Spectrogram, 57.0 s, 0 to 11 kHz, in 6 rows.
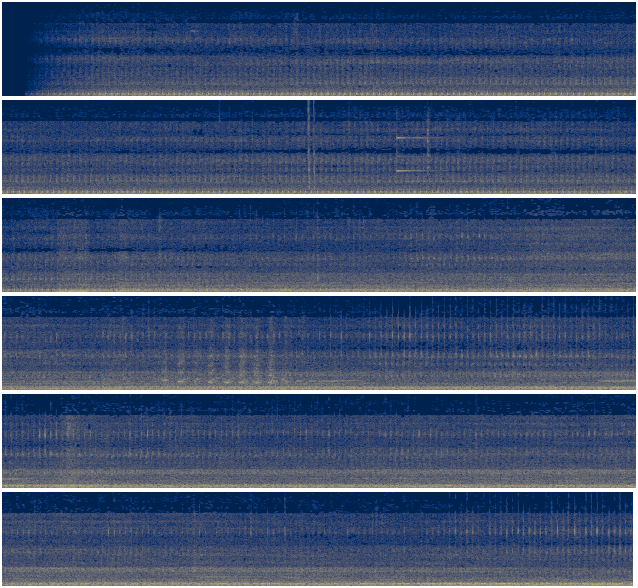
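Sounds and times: harvester engine chugging: 0.4 - 57.0.

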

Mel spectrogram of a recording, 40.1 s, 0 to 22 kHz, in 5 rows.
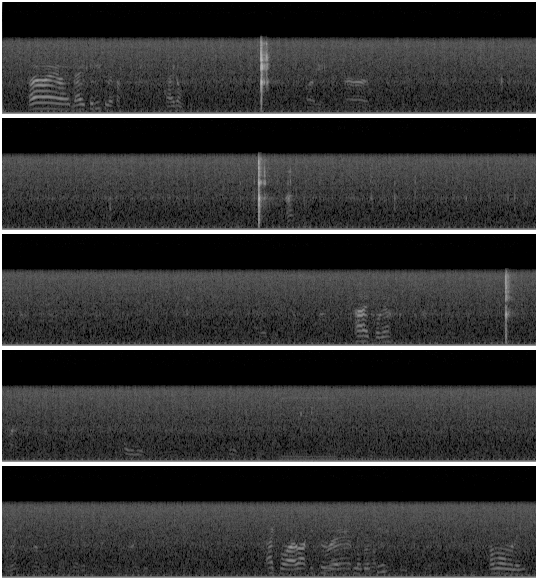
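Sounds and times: faint hiss: 0.0 - 40.0.

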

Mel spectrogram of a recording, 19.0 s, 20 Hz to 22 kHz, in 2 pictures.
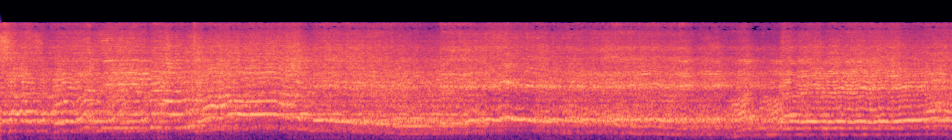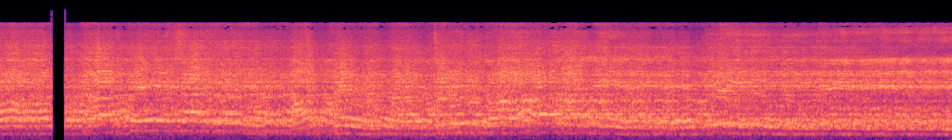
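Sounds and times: man chanting: 0.0 - 19.0.

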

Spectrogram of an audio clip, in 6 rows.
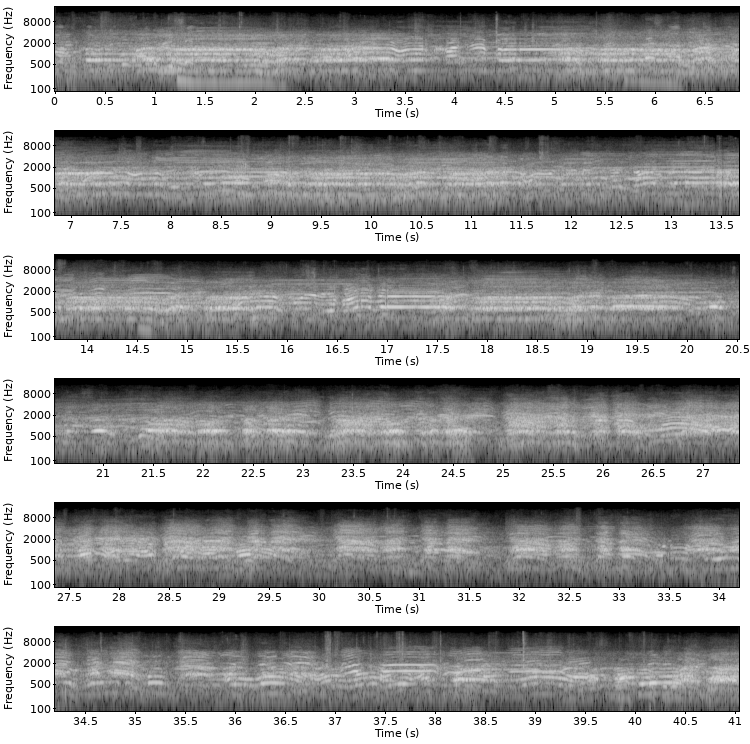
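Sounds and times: crowd of protesters shouting: 0.0 - 41.0.

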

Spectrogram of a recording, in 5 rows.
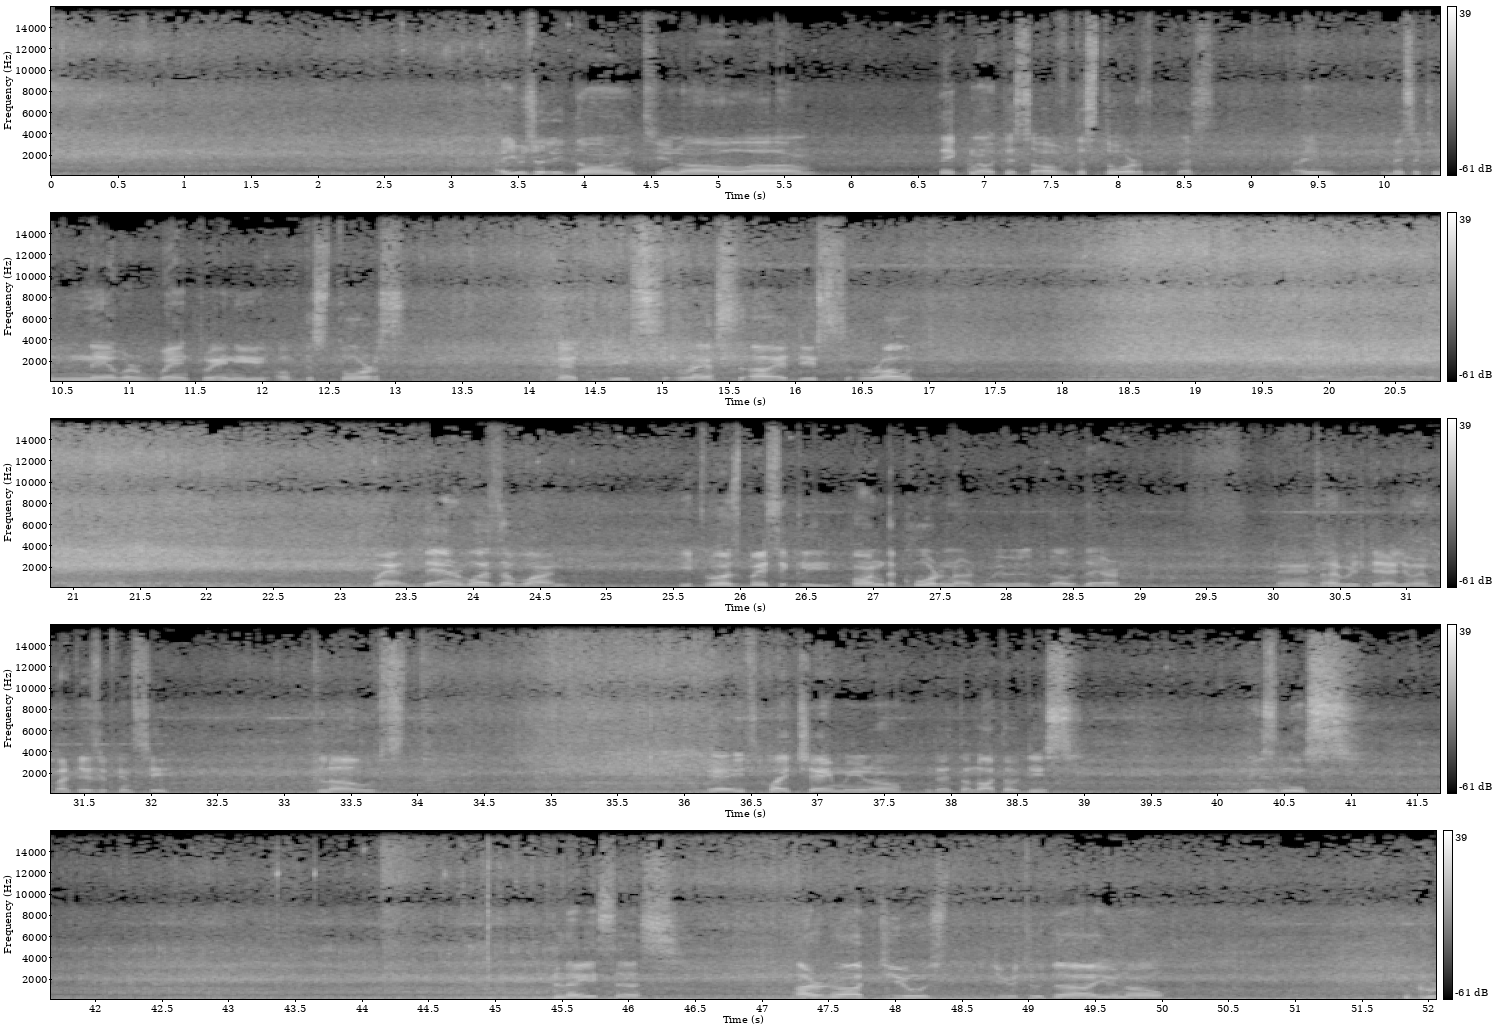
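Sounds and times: tyres hissing on wet road: 0.0 - 26.7, 27.5 - 52.0
vehicle engine hum: 0.0 - 52.0.

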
